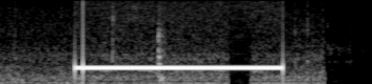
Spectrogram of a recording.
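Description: A steady electronic telephone tone plays while a call to a bank is transferred. The single pitch holds loud and unbroken for about two seconds before cutting off, with faint line noise around it.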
